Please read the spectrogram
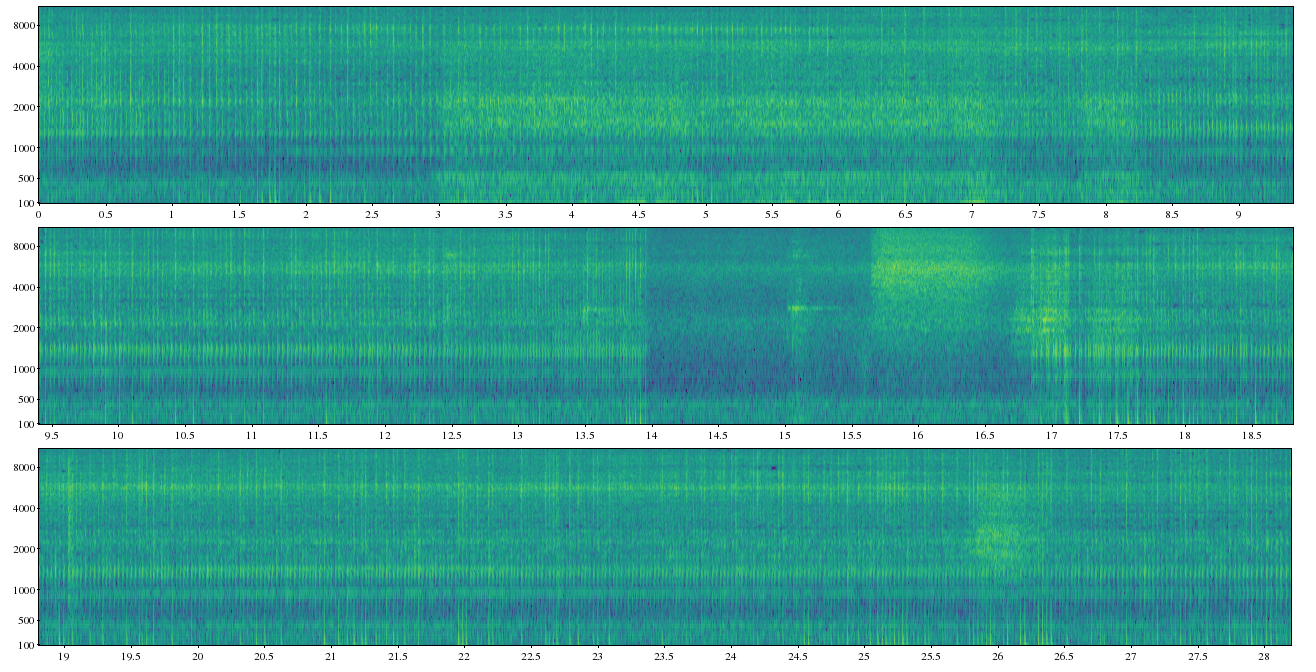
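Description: Robotic MIG welding arc on thin mild-steel radiator tubing, fed by an Aotai spatter-free welding power source, crackling steadily as the torch travels along the seam. About halfway through the arc stops for a couple of seconds, with a short hiss, then strikes again and goes on crackling.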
